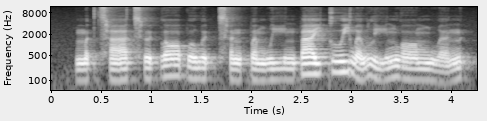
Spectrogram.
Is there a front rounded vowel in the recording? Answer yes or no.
no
